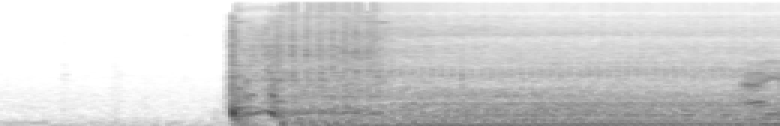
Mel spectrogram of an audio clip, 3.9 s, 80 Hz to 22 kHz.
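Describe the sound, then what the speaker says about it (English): An Aprilia SR Motard 125cc motorcycle from 2013 starts after a quiet moment, a sudden close burst of cranking and firing that settles at once into a steady, loud idle. "so what we do is we start the bike"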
